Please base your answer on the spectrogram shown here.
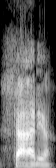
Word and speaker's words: Käärijä: How is his name actually pronounced correctly? I think he says Käärijä. - Käärijä. Käärijä. - Yes, that's it.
